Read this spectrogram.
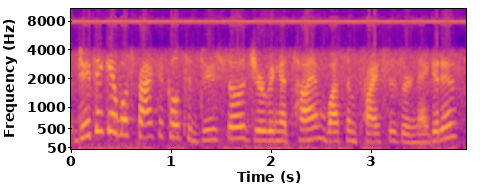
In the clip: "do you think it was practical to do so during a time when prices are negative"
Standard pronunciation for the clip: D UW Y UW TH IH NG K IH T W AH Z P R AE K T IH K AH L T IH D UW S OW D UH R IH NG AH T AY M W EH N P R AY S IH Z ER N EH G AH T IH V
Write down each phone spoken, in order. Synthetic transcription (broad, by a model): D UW Y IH TH IH NG K IH T W AH Z P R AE K T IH K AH L T IH D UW S OW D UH R IH NG AH T AY M W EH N P R AY S IH Z ER N EH G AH T IH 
